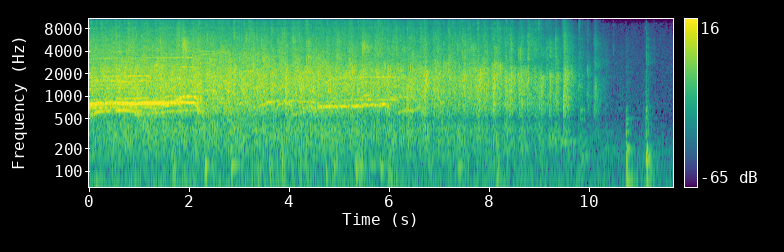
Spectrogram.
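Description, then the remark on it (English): A large crowd applauds loudly and steadily to welcome the fourth president and CEO of WRF, a dense roar of clapping hands with a few whistles or cheers early on, before thinning out into scattered last claps. “Please give a rousing round of applause to”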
